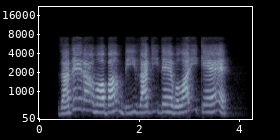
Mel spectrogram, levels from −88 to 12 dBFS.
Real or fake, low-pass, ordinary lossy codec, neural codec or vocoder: fake; 7.2 kHz; MP3, 48 kbps; codec, 16 kHz, 0.2 kbps, FocalCodec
